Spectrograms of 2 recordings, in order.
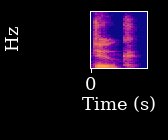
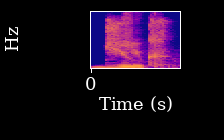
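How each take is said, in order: First: The word is said without a 'y' glide. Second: The word is said with a 'y' glide. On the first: "Not Duke" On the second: "There's a name for when you pronounce you that way"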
